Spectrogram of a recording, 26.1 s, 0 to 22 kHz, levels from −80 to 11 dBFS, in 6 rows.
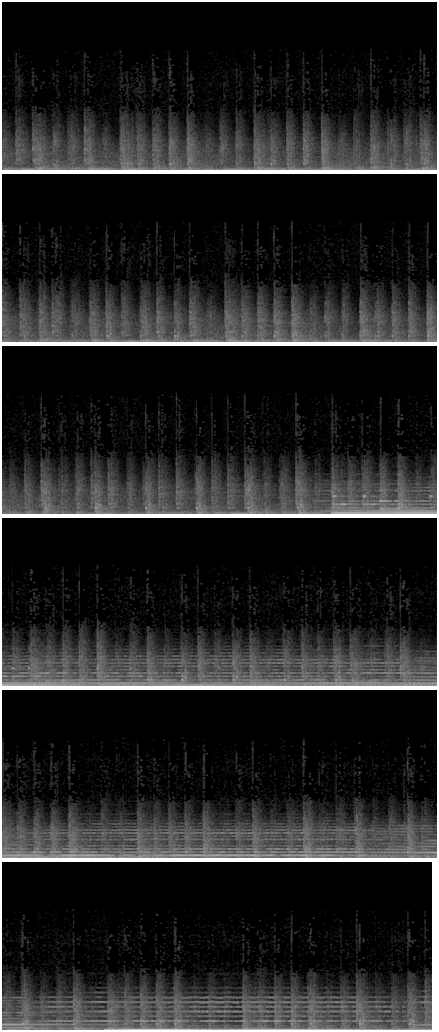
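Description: Nothing technically wrong turns up on listening; no faults to report.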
